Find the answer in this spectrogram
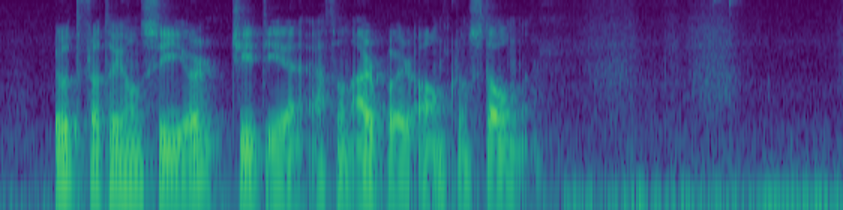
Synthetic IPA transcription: ʉːt̪fɹɑːt̪ʰɔjhʊnsiːʊɹt͡ʃiːt̪əʔæ̰t̪hʊnʔa̰ɹpœjəɹa̰ːʊ̰ŋkɾʊnst̪ɔwnə

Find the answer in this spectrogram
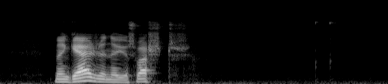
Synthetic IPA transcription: mɛnɡæːɹənɛɹjʊsʋæʂʈ

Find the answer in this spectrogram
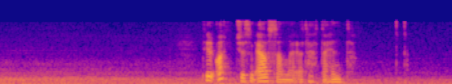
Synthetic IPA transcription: t̪ʰɪlʔɑnt͡ʃəsɔm̩ʔæːʉsɑmɑ̰ɾʔɑ̰t̪hæt̪ɑhɛnt̪

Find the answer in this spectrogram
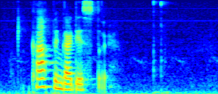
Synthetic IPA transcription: kʰɑːpɪŋɡɑɖɪst̪ʊ̰ɹ

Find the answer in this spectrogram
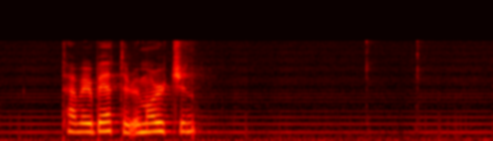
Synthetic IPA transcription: t̪ʰæʋəɹbeːt̪ʰəɹʉmɔɹd͡ʒɪn

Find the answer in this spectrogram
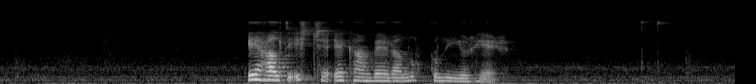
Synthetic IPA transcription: eːɦalt̪əʔɪt͡ʃəʔeːkʰanʋeːɾalʊkʊlijʊɹɦḛːɹ

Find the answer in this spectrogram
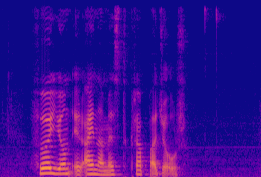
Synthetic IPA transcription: føːjɔnʔḛːɾʔæɪnɑmɛst̪kʰɾɑpɑ̰d͡ʒo̰ːɹ

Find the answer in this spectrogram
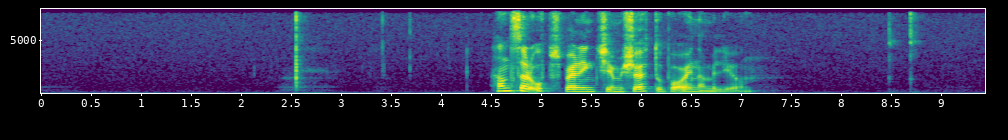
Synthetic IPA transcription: hɑnsəɾʔʊpspæɾɪŋc͡çɪmʃøːt̪ʊpʰo̰ʔɔʏnɑ̰mɪljø̰ːn̩

